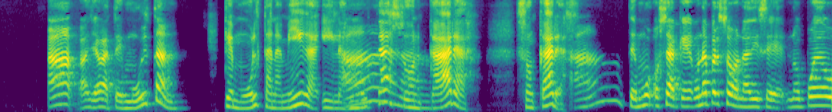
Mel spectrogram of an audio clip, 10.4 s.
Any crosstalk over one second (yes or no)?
yes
